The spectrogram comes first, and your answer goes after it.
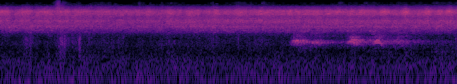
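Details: Loud chorus of cicadas on a stroll with a female Border Collie. An unbroken high sizzling drone runs throughout, and a few brief mid-pitched tonal chirps from another sound source appear near the end.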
